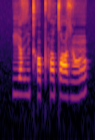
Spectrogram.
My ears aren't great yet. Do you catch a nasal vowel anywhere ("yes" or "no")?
yes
